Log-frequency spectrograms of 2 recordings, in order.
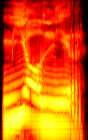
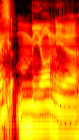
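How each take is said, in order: First: Mjolnir with a rolled R. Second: Slow Mjolnir without a rolled R; untrilled Mjolnir. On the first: Showing off the Nordic pronunciation of Mjolnir. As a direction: roll the R in Mjolnir, Nordic style. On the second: Admitting he can't roll the R in Mjolnir. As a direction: say Mjolnir slowly, R not rolled. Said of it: "I cannot pronounce it". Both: Shown as a demonstration.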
